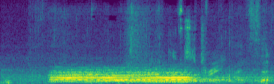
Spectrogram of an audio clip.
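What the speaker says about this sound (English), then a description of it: "Here comes the train." Amtrak Empire Builder passenger train sounding a loud, sustained multi-tone horn for over a second as it approaches, with rumbling rail noise continuing afterward.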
